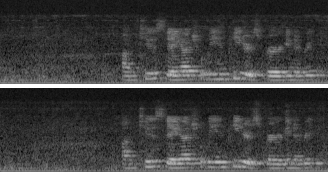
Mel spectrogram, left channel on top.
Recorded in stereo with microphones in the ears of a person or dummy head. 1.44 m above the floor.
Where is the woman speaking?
80° right, 1.5 m.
